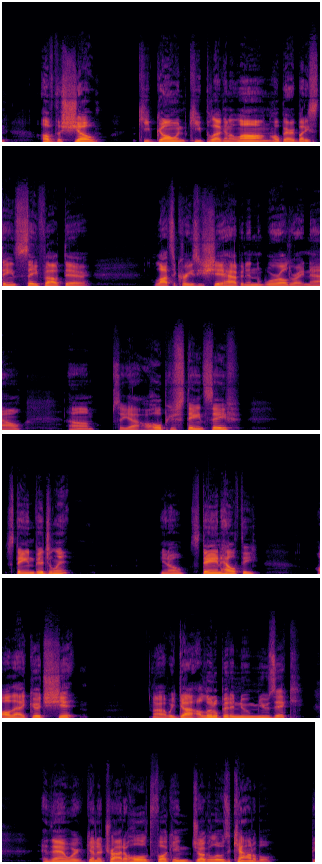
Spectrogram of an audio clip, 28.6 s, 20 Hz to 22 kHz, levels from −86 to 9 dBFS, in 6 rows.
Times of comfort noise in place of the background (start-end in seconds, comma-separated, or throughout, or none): none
